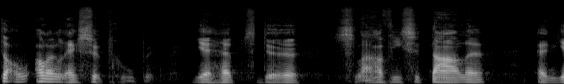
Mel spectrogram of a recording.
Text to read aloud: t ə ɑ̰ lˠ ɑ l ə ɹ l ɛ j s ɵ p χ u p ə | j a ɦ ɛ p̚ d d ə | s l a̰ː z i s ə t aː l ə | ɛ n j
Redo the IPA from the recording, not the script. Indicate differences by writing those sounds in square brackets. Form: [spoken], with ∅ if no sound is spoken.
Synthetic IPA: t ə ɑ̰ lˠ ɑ l ə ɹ l ɛ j s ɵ p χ u p ə | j [ə] ɦ ɛ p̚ [t] d ə | s l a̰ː [v] i s ə t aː l ə | ɛ n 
